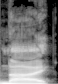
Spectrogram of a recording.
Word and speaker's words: nigh: You know, I think there's a reason the word nigh rhymes with sigh.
